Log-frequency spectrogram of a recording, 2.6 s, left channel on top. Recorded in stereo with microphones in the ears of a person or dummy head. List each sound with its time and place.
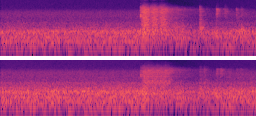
1.4 s a gunshot: 55° left (ahead or behind), 2.5 m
